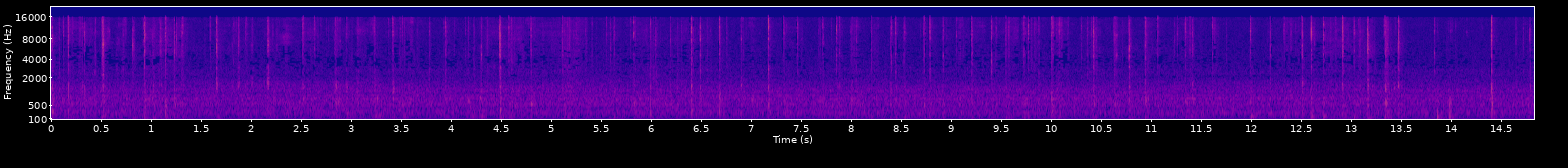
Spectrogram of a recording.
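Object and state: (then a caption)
Plastic laptop keyboard. Both hands type fast on a backlit Acer laptop keyboard with plastic keys, producing a quiet, steady patter of sharp, bright clicks. Each tap dies away almost instantly over a faint hiss, with occasional louder keystrokes standing out from the rapid run.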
